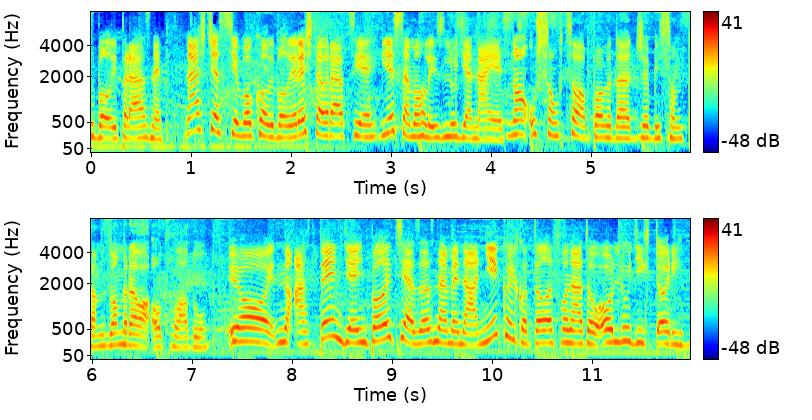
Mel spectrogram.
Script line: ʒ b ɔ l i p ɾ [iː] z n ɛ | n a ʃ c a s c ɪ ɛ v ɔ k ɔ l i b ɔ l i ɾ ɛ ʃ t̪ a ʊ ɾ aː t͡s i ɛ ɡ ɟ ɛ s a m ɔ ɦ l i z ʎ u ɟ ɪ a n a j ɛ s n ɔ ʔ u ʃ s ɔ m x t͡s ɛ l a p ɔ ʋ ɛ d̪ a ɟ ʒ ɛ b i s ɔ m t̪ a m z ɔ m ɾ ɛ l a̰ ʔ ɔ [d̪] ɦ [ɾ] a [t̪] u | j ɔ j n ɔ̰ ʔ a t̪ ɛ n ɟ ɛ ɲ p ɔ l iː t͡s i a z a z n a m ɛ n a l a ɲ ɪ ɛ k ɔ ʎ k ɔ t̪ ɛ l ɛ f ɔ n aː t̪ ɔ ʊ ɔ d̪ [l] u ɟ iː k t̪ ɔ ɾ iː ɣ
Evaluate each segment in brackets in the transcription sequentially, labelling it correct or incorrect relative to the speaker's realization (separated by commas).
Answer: incorrect, correct, incorrect, incorrect, incorrect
